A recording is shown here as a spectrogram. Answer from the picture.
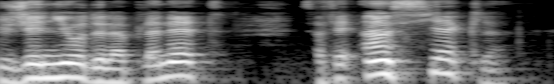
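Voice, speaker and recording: This is a man in an ordinary speaking voice, fairly high in pitch with ordinary pitch variation. He talks at a fairly slow pace. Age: 60s. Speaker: author. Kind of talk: interview.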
